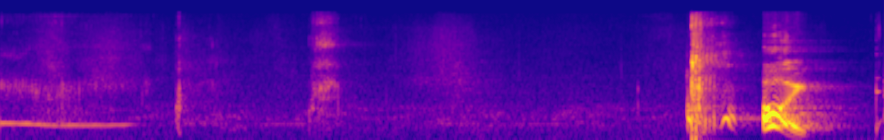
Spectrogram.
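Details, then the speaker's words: A baby boy's sneeze: quiet baby noises, then one sudden sharp sneeze followed by a short vocal burst. "a big one good sneeze sir you are figuring stuff out aren't you"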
